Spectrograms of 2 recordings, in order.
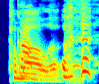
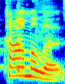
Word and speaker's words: Kamala: at the front yeah just put the accent at the front Kamala no Kamala sometimes I say it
